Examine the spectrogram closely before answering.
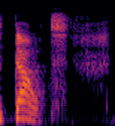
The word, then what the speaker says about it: doubt: 好，接下来看第八课第 16 个单词 doubt 呢，要注意它的 b 是不发音的，名词、动词都是念 doubt。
